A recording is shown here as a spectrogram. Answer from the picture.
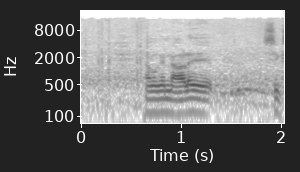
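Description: A man's voice holding one long, low drawn-out syllable, a hesitation sound between phrases, about half a second in.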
